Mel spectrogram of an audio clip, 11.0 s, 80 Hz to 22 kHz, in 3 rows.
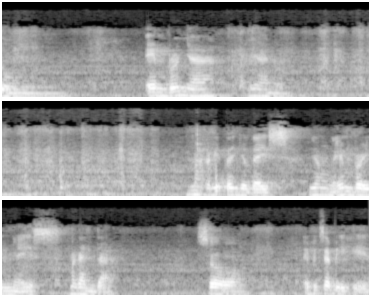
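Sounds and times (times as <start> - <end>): fingertip rubbing embroidered cap: 2.2 - 5.9.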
